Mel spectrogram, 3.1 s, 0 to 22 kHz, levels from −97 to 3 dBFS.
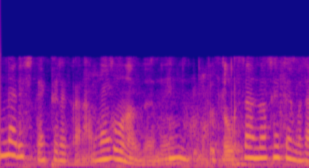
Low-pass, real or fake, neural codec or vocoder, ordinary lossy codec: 5.4 kHz; fake; codec, 16 kHz, 4.8 kbps, FACodec; none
